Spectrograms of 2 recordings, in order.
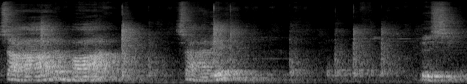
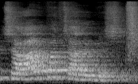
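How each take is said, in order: First: "চার বা চারের বেশি" word by word, lower; long pauses within "চার বা চারের বেশি"; slow dictation. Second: Said in the usual way. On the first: Shown as a demonstration. Teacher dictating a definition, "চার বা চারের বেশি" slowly spaced.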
